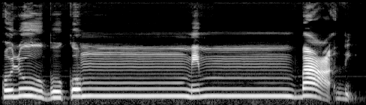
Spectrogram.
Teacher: ساکن میم کا قاعدہ یہ ہے کہ جب اس کے بعد با آتا ہے تو میم کو ہم 2 سیکنڈ کے لیے یہاں پر غنہ کریں گے، ٹھیک ہے۔ دونوں میم مشدد پہ بھی اور میم ساکن پہ بھی، کیونکہ اس والے میم ساکن کے بعد با آ رہا ہے۔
